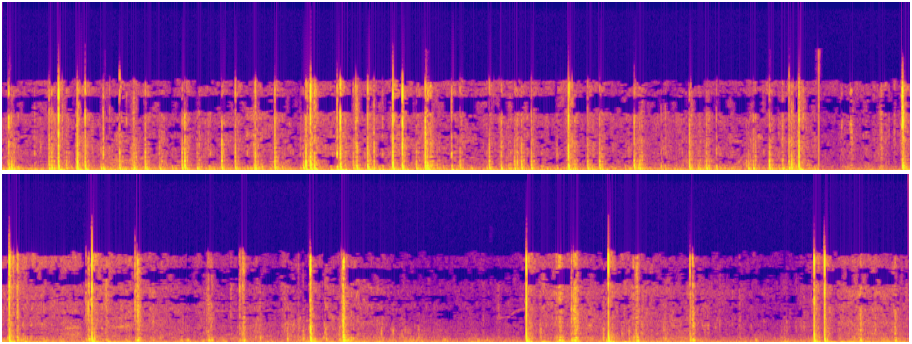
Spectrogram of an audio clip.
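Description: Aerial fireworks going off: a dense, rapid run of overlapping bangs and crackles for the first six seconds, then sparser separate booms.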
